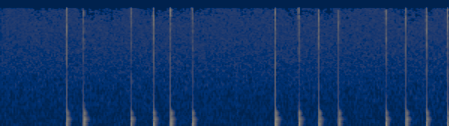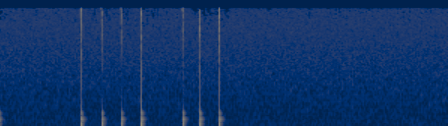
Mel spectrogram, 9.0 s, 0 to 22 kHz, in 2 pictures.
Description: Tap code, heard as knocks on a wall, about 5 knocks a second. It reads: ITS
